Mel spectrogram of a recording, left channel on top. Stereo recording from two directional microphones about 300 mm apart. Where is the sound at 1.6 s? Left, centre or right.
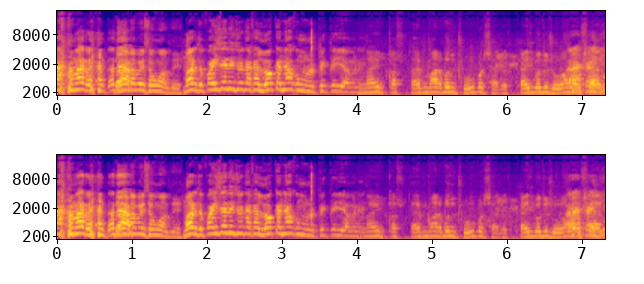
Centre.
